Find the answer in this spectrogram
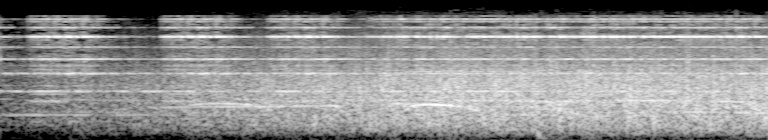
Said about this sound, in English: And this week's celebratory sound, five school bells in honor of school letting out for most kids, I think, across the Triangle right around this time. So five school bell rings to celebrate five new closings for A. Cole Realty and team.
